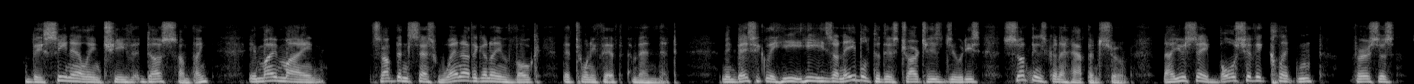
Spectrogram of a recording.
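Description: From 0.7 to 4.14 s, just before "when are they going", and again from 9.99 to 13.31 s, after "to discharge his duties", an AMR rate drop leaves the band intact and gapless, but speech turns rougher and more synthetic, consistent with the wideband codec stepping down from 12.65 to 8.85 kbit/s.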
